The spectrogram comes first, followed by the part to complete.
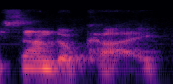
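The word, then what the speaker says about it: Sandōkai: text with the same name kanton ki or pronounced in japanese would be sandokai which is a taoist text from 600 years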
